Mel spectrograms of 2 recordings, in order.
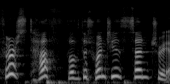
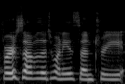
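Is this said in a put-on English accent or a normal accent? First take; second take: English accent; normal accent. First: It is said in a put-on English accent. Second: It is said in the speaker's normal accent.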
